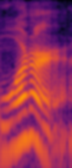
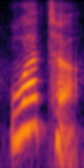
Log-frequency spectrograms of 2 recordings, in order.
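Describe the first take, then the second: First: The T is softened, American style. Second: The T is fully pronounced, British style. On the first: "T 발음을 거의 연화시키라고 우리가 미국식 발음 배울 때 그렇게 배우지 않았습니까?" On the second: "영국, 호주식은 T 발음은 굉장히 정직하게"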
